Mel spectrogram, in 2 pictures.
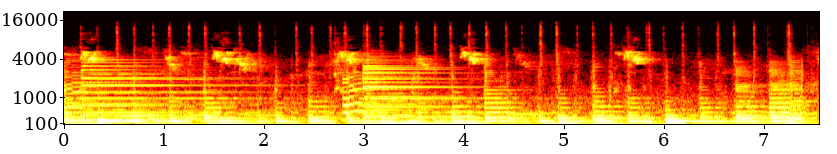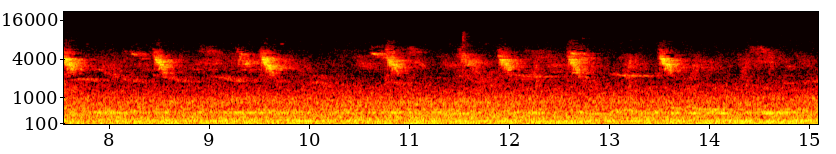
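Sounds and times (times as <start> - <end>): faint bird chirping: 0.0 - 15.0.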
